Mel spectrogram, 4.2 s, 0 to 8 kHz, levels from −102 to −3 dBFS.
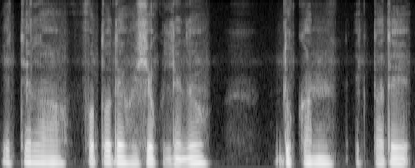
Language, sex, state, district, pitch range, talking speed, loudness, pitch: Nagamese, male, Nagaland, Kohima, 100-110 Hz, 145 wpm, -18 LUFS, 105 Hz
